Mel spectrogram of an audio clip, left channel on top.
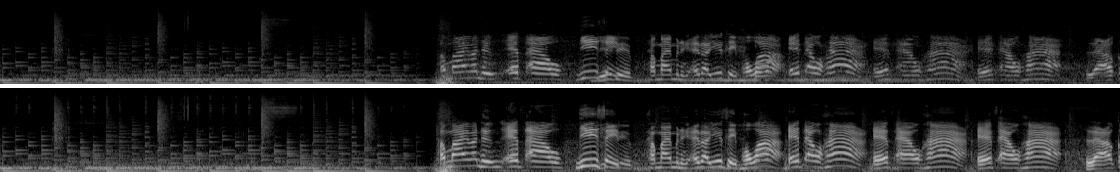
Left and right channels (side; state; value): left; quieter; 7.5 dB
